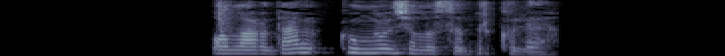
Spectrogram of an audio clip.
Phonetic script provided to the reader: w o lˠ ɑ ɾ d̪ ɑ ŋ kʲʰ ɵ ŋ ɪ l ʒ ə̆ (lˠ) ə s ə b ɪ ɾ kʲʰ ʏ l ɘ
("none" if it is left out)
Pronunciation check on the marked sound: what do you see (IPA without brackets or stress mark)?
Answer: lˠ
